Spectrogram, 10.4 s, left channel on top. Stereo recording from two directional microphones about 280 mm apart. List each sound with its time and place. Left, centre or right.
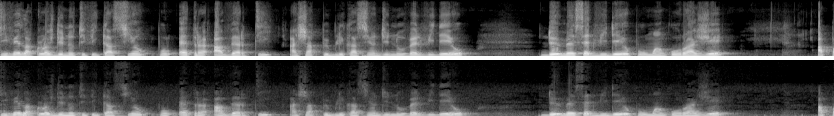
0.0 s speech: left
4.5 s speech: left
6.8 s speech: left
